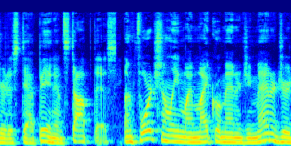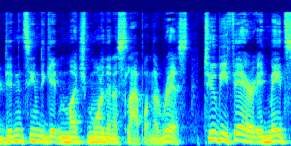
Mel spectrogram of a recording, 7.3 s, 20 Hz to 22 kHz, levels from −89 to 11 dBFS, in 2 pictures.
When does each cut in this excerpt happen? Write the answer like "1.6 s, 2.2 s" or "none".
1.5 s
